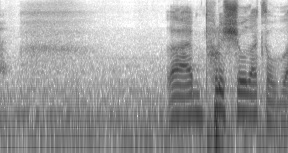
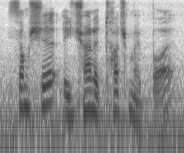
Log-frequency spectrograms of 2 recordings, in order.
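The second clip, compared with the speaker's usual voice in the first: ordinary talk, nothing marked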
